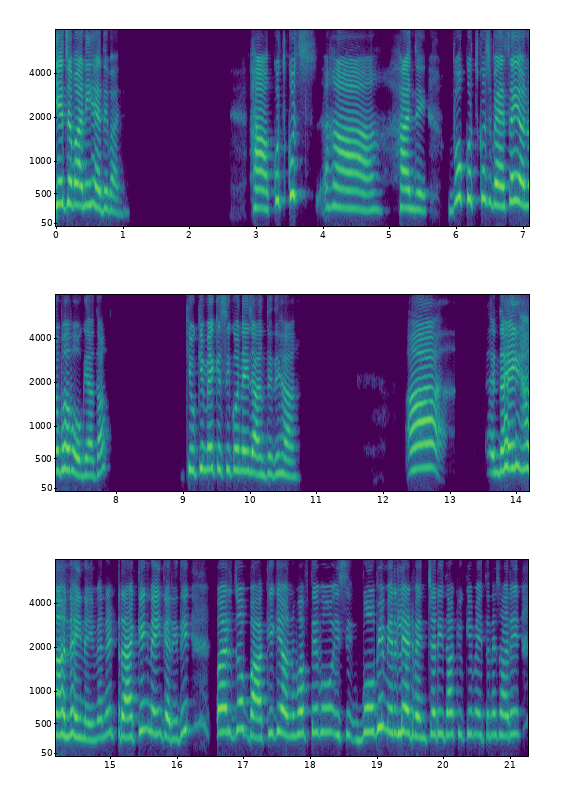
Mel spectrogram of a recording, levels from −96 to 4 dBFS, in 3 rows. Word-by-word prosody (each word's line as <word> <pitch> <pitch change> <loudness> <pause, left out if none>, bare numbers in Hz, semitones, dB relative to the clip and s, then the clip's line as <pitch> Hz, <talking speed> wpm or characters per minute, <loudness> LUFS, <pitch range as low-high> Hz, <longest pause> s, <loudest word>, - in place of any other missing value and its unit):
ये 345 +1 +6
जवानी 335 -2 +3
है 300 -4 +2
दीवानी? 220 -6 -7 1.8
हाँ, 285 -2 +2
कुछ-कुछ 475 +3 -1
हाँ, 275 -4 -1 0.2
हाँ 285 -1 +3
जी। 260 -2 -4 0.5
वो 445 +2 +2
कुछ-कुछ 420 -1 -2
वैसा 320 +2 +4
ही 390 - +4
अनुभव 325 -1 +3
हो 255 -3 +1
गया 245 0 -3
था। 285 +8 -6 1.2
क्योंकि 345 +1 -1
मैं 340 +1 +1
किसी 335 -1 -4
को 330 +1 -1
नहीं 315 -1 0
जानती 265 -2 -1
थी, 270 - -5
हाँ। 235 -4 -5 1.6
अ, 355 +2 +4 0.8
नहीं, 355 +5 +4
हाँ, 335 -1 +4
नहीं, 305 -2 +1
नहीं, 255 -2 -4
मैंने 285 +6 -6
ट्रैकिंग 310 +6 +2
नहीं 345 -1 -1
करी 270 -3 0
थी। 385 +6 -3 0.4
पर 370 0 +5
जो 420 +2 -1
बाकी 305 +3 +1
के 385 +1 -1
अनुभव 345 +1 +1
थे 370 0 -3
वो 370 0 -5
इसी 330 -1 -7 0.2
वो 375 +2 +1
भी 445 +2 +5
मेरे 365 -3 -1
लिए 365 +1 +5
एडवेंचर 330 -1 -1
ही 345 - -3
था 335 - 0
क्योंकि 340 0 -9
मैं 340 -1 -6
इतने 325 +1 -8
सारे 330 +1 -4
330 Hz, 150 wpm, -22 LUFS, 285-360 Hz, 1.8 s, ये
